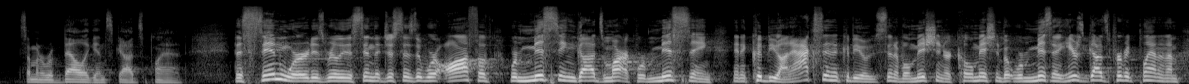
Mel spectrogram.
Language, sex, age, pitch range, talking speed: English, male, 40-59, 135-185 Hz, 265 wpm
